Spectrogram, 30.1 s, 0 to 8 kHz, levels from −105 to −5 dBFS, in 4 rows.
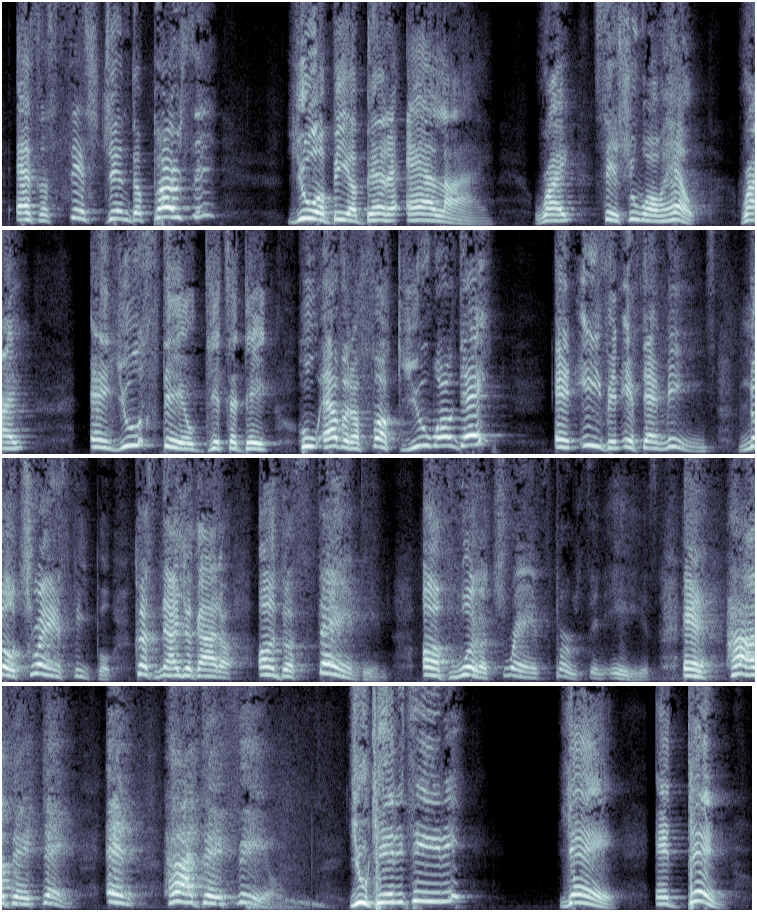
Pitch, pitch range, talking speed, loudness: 250 Hz, 215-290 Hz, 130 wpm, -18 LUFS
